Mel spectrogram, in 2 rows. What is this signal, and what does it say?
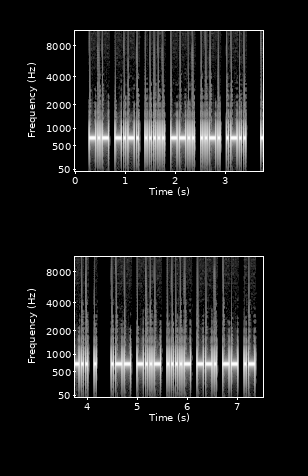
Morse code, heard as a keyed tone, about 28 wpm, 700 Hz. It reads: KC5ZFL DE WX4GMA
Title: USA Callsign DE Callsign - 6 Characters - 28wpm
